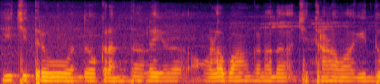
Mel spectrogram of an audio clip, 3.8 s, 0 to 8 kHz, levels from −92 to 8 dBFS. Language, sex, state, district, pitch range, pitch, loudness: Kannada, male, Karnataka, Bangalore, 130-140 Hz, 135 Hz, -16 LUFS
